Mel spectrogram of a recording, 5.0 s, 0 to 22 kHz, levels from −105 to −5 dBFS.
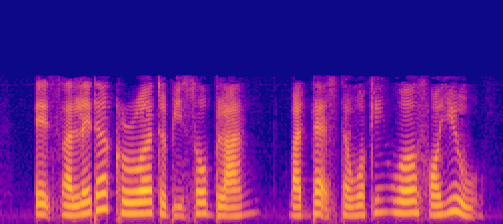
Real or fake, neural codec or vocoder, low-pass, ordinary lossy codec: fake; codec, 44.1 kHz, 7.8 kbps, Pupu-Codec; 5.4 kHz; MP3, 32 kbps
